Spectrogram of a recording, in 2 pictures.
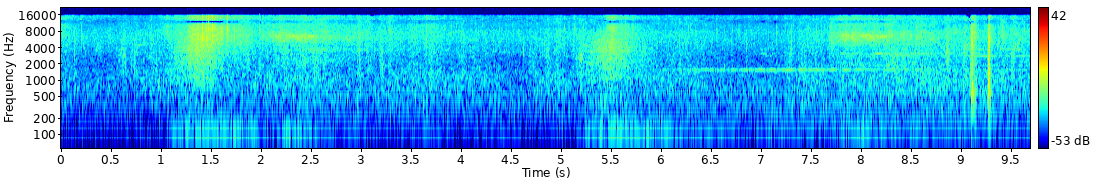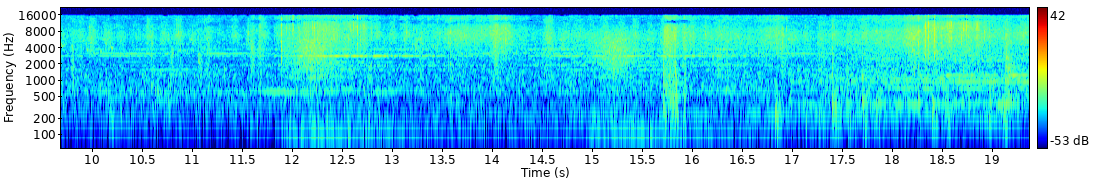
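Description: Footsteps rustle slowly through leafy plants.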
